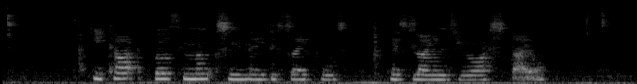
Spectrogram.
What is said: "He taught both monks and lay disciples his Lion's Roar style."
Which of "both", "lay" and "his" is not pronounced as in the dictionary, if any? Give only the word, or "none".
none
